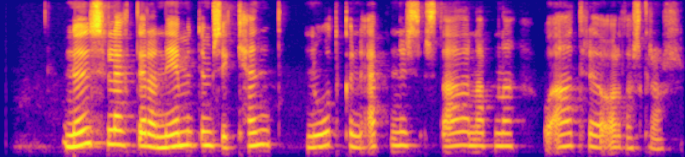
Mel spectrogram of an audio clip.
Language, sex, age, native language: Icelandic, female, 30-39, Icelandic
